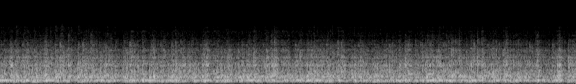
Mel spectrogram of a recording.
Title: Bedini Motor bad bearings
